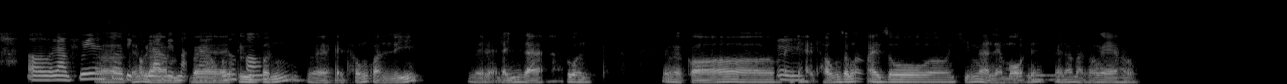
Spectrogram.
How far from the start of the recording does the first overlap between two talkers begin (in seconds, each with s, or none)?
0.9 s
